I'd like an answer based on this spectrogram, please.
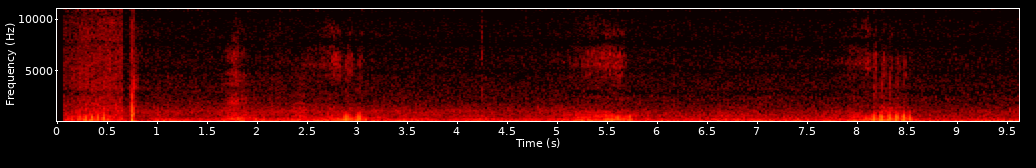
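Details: A Pekingese dog snores in slow, raspy breaths, with a rough rumble every few seconds.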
